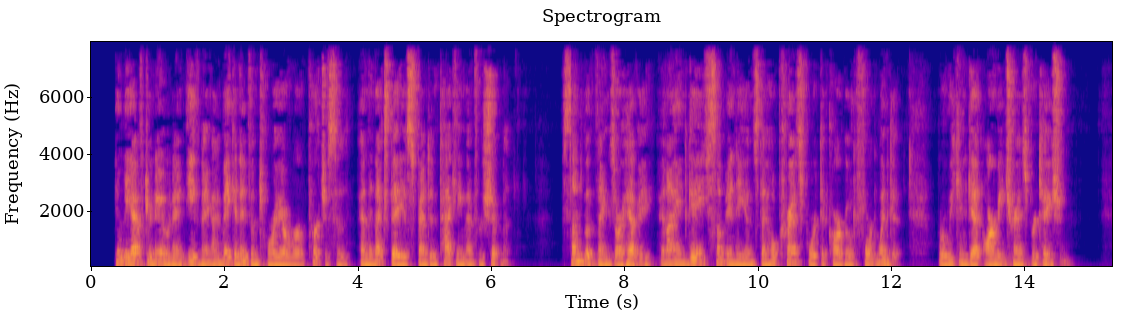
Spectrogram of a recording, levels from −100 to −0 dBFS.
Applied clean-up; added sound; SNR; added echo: neural mask model DeepFilterNet 3.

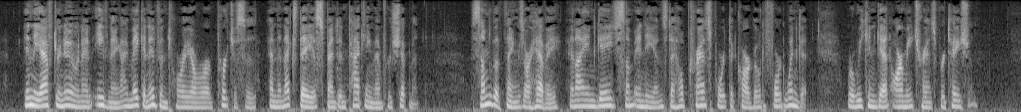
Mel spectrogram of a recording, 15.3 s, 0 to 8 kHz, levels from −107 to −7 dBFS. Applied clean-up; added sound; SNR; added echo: none; none; none; none.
